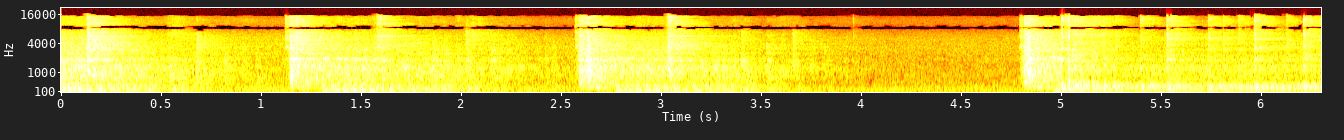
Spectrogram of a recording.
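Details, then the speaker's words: 1978 Polaris Cobra 440 two-stroke snowmobile engine, first start after fresh gas and priming: barks to life in bursts, revs flaring and sagging, ragged and hunting; owner says it's running lean, not confirmed; rough running. "oh man that stinks she lives she's running mean lean and uh she sounds like a fighting a Sheen here"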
